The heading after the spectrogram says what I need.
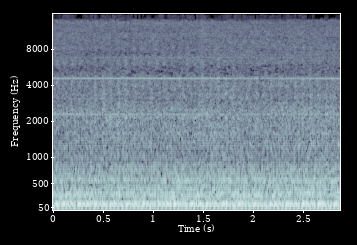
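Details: Hydra BS5 crane, diesel just started: settles into an even, steady idle around three beats a second with a deep, smooth rumble and no knocks or misses; normal diesel idle.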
